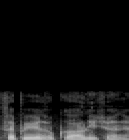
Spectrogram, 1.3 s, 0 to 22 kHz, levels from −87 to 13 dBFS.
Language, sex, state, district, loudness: Garhwali, male, Uttarakhand, Tehri Garhwal, -17 LUFS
